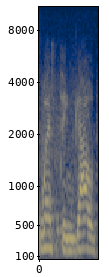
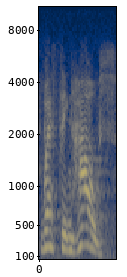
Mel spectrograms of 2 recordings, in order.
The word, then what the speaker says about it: Westinghouse: this westinghouse catalogue westinghouse it's not westing gout it's westinghouse house no they are westinghouse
